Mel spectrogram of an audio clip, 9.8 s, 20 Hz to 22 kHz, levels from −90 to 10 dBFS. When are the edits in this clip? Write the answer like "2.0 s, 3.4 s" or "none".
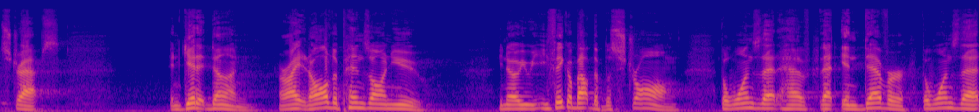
6.0 s, 8.2 s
